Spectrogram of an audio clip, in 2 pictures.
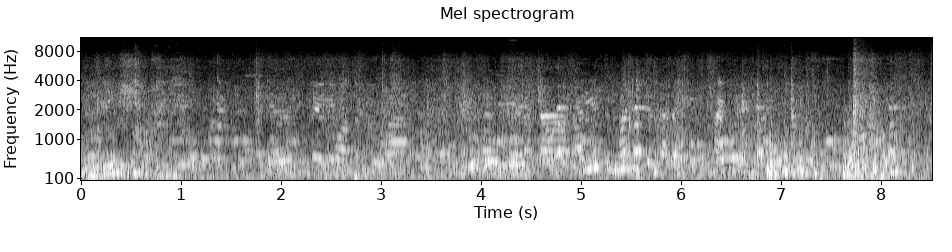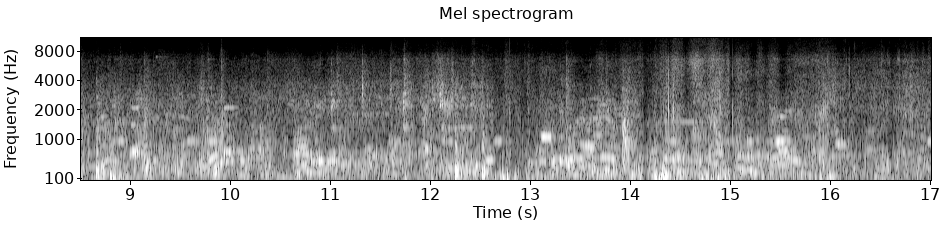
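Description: Indistinct voices talking throughout, with a few sharp knocks or clatters, the clearest about eight seconds in and another near fourteen seconds.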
